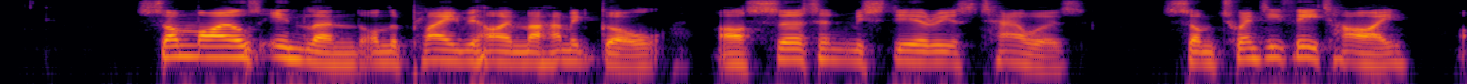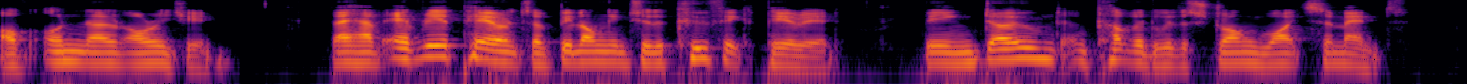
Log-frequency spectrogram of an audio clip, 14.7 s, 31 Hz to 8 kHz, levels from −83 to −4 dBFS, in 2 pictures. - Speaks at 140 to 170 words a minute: Yes, average, 160 wpm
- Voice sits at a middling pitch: No, low, 130 Hz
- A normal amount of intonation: Yes, average, 3.6 semitones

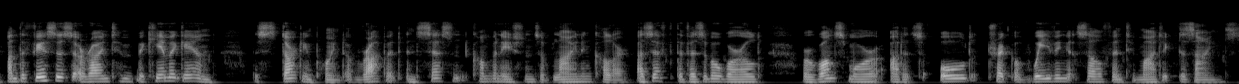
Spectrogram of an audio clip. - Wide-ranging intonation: No, average, 3.5 semitones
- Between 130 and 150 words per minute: No, average, 180 wpm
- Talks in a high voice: No, low, 120 Hz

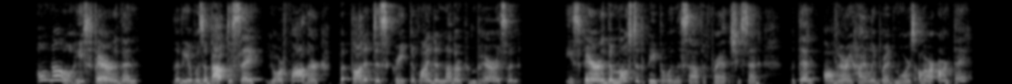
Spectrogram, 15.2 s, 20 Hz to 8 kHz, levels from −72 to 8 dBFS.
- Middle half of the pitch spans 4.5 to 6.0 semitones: Yes, wide, 5.6 semitones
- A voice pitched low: No, medium, 185 Hz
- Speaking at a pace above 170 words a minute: Yes, average, 180 wpm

